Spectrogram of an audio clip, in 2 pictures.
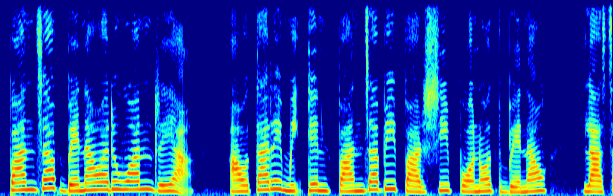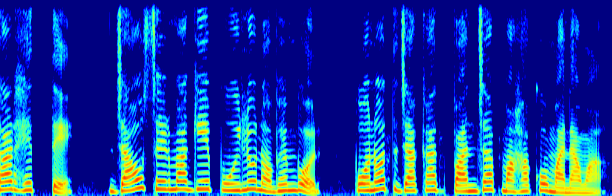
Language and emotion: Santali, neutral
